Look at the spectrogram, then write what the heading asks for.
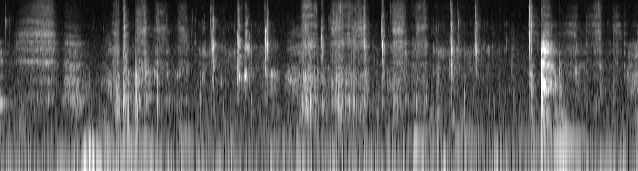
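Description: A man chewing mouthfuls of spicy ramen stew close to the microphone: irregular soft clicks and smacks, a little louder near the end.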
